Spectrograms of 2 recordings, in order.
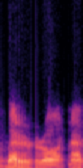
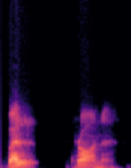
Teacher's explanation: berhenti tapi sejenak tapi tidak bernafas. Nah, tidak dibaca barrona tapi balrona. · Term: saktah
